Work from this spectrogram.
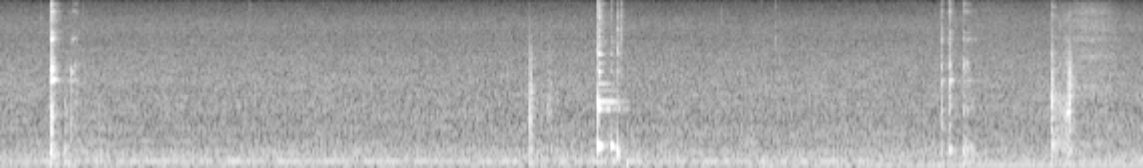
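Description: A big ice cube knocking against a martini glass, giving a few sharp, faint clinks spaced out over a low steady hum in a quiet room.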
